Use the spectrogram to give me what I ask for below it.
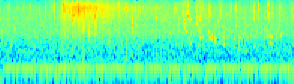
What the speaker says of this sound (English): Let's go and water these plants up.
